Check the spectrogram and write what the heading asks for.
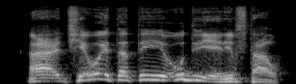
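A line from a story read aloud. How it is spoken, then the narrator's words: Snide question. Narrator (Russian): спросил ехидно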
